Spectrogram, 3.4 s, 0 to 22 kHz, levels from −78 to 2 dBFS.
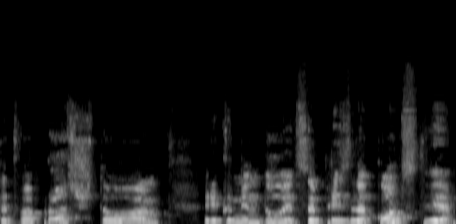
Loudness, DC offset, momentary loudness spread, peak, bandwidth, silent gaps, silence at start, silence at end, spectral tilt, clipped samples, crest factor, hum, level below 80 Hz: -25 LUFS; under 0.1%; 7 LU; -6 dBFS; 12.5 kHz; none; 0 s; 0 s; -3.5 dB/octave; under 0.1%; 18 dB; none; -64 dBFS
